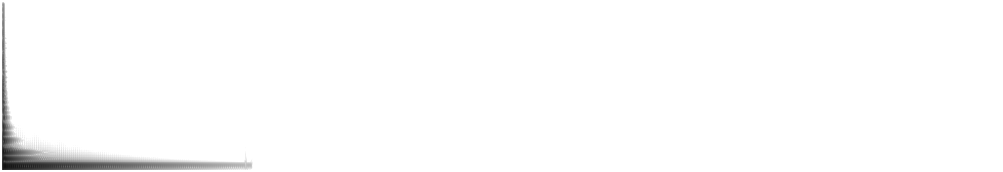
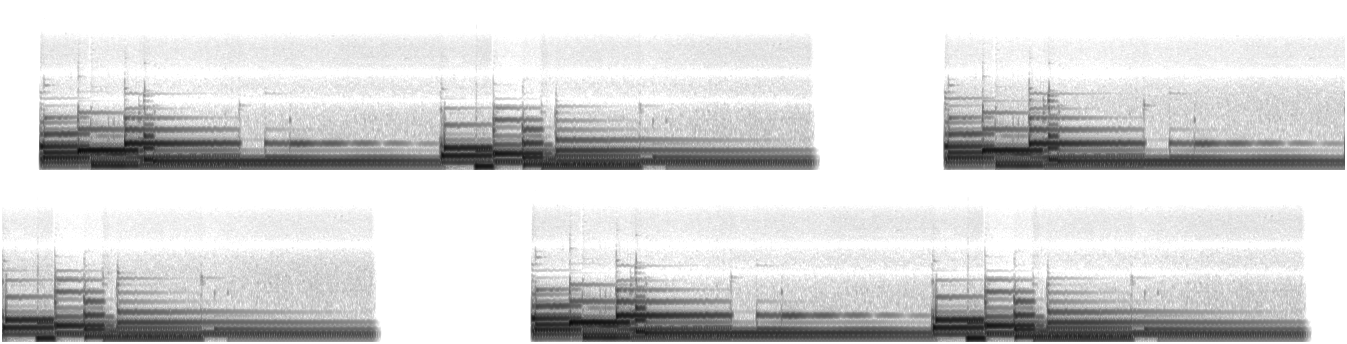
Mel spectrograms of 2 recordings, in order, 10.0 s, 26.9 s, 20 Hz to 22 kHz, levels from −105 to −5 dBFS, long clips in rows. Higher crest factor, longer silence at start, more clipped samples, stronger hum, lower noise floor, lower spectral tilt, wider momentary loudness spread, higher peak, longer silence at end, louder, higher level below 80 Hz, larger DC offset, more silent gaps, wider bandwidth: first, 28 dB vs 18 dB; second, 0 s vs 0.4 s; neither; neither; second, -74 dBFS vs under -90 dBFS; second, -9 dB/octave vs -14 dB/octave; first, 24 LU vs 17 LU; about the same, -2 dBFS vs -4 dBFS; first, 8.95 s vs 0.4 s; second, -25 LUFS vs -22 LUFS; first, -64 dBFS vs -70 dBFS; neither; second, none vs 8.18-9.41 s, 17.22-18.72 s; first, 3.8 kHz vs 2.4 kHz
